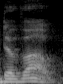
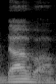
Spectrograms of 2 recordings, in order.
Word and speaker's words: Davao: So south not not too far from Davao or Davo, however you want to pronounce it.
